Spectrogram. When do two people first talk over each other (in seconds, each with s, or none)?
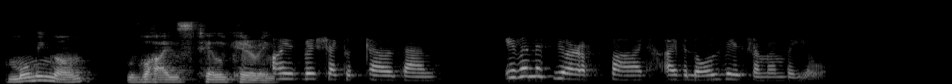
none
